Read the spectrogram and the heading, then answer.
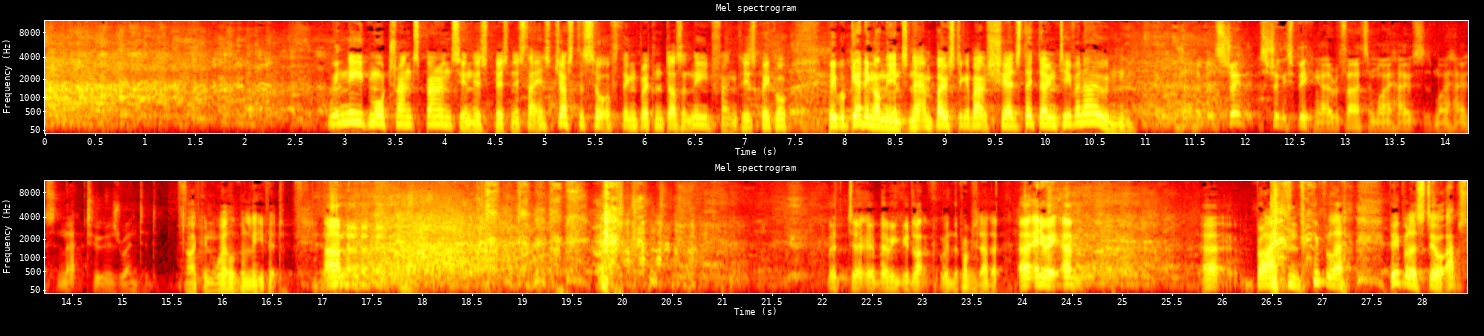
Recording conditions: live audience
